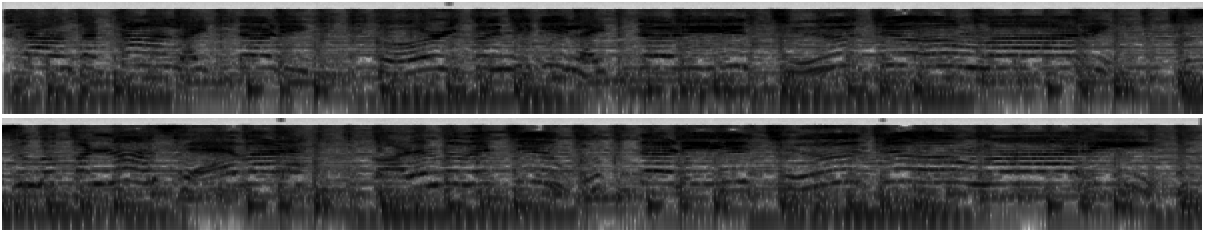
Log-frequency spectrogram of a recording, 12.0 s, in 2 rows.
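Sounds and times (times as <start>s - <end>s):
children's song: 0.0s - 11.9s.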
